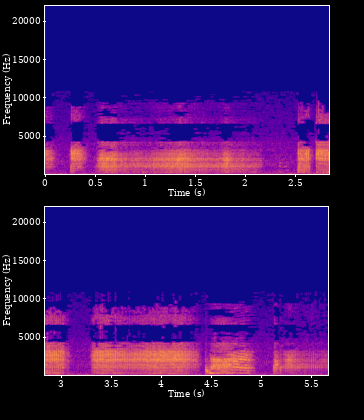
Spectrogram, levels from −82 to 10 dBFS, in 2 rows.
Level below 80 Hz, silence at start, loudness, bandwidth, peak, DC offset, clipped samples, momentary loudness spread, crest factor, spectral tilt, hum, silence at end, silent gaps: -52 dBFS; 0 s; -17 LUFS; 11 kHz; 0 dBFS; under 0.1%; under 0.1%; 9 LU; 20 dB; -1 dB/octave; none; 0 s; none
